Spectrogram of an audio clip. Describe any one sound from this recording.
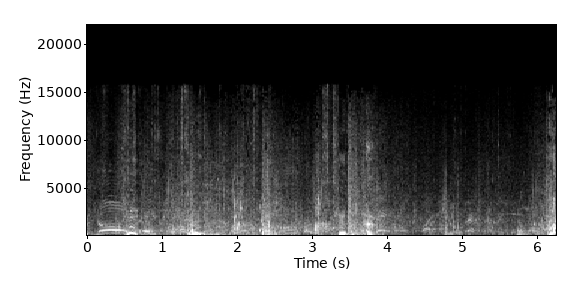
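Water splashes as a person wades through a river.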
